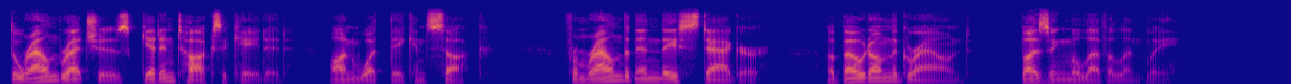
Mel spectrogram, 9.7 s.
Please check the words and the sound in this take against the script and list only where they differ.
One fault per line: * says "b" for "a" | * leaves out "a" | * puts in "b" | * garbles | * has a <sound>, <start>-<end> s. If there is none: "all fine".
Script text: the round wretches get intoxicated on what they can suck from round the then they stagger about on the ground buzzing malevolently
all fine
